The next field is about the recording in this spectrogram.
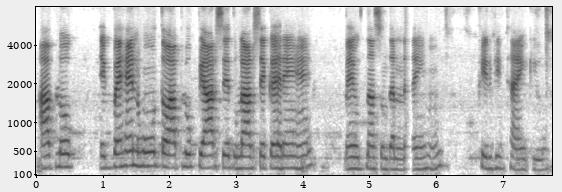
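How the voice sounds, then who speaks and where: A woman hosting a casual live stream from home, softly chatting with viewers and often thanking them. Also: medium pitch, little pitch movement, a little slow, lo-fi sound, slight background noise. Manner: soft-spoken, devotional, thanks viewers often. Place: home with two bedrooms and a temple.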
